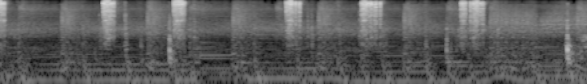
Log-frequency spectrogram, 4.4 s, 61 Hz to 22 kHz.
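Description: Fitting tightened by hand with a ratcheting tool while installing an AFE Magnum FORCE Stage 2 cold air intake on a 2017-2020 Ford F150 3.5L EcoBoost, giving a steady run of close mechanical clicks and rattles with one sharper tick near the end.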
